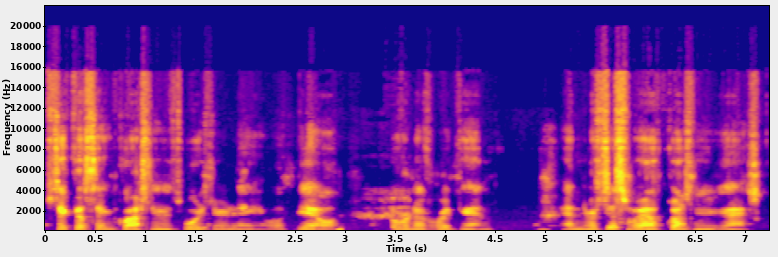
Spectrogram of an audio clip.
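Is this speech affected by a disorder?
Yes: ataxia; may slur speech, may sound drunk.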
